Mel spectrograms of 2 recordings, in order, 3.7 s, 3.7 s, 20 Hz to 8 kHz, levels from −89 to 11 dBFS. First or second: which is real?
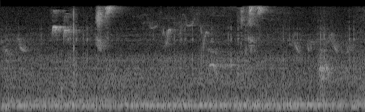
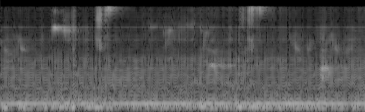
first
